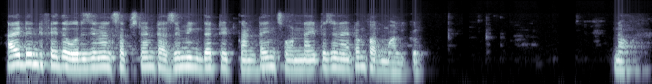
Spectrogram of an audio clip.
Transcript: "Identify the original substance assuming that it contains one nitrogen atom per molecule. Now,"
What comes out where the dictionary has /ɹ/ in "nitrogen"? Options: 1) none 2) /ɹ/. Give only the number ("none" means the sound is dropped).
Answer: 2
